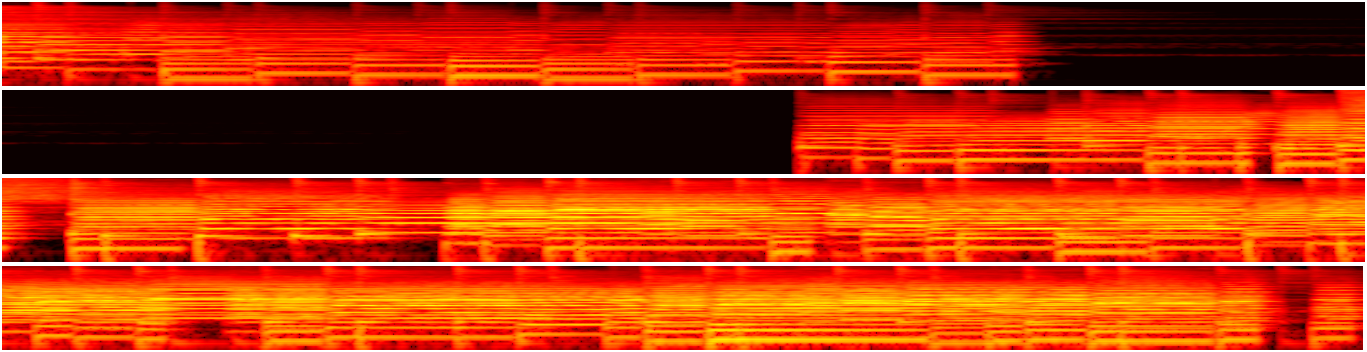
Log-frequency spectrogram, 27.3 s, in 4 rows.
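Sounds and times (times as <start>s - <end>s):
fugue on a jazz theme: 0.0s - 5.2s, 10.8s - 27.2s.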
